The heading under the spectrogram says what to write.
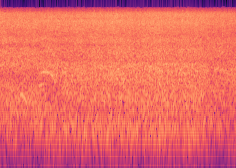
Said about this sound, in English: I'm going to start off with a little audio from the beach from a while ago. Can you hear where I am? I am at the beach right now, and kids are running around in the waves. It's so cute.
